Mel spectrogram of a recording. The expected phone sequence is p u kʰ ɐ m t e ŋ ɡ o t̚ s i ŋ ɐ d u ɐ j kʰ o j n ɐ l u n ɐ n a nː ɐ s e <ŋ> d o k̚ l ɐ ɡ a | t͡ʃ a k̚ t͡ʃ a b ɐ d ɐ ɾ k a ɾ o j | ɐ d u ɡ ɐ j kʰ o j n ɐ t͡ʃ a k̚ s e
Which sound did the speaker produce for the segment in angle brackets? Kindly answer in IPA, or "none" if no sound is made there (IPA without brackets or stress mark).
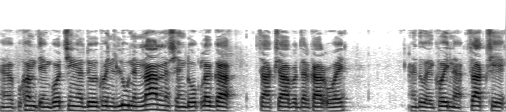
ŋ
